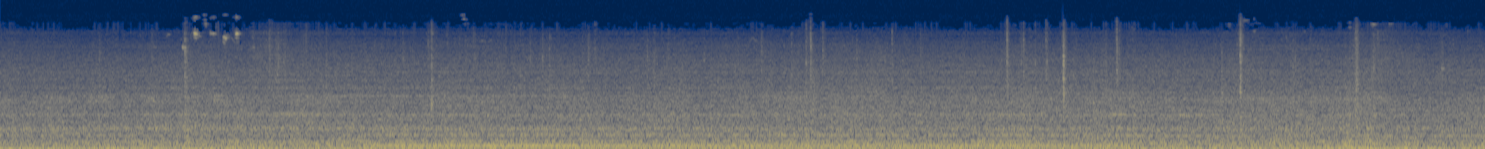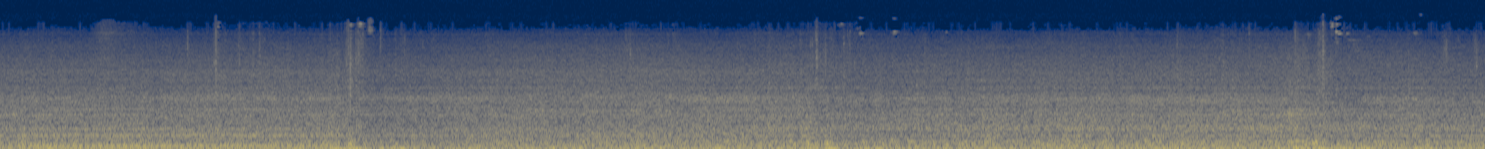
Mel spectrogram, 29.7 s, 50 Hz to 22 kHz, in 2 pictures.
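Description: Scania R500 truck cruising at motorway speed, heard from inside the cab: a steady engine drone with tyre and road noise. A low hum swells for several seconds at a time, twice.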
